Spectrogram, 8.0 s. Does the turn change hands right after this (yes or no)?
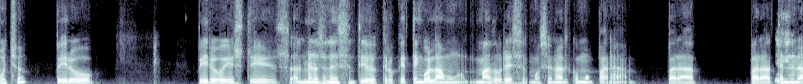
yes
